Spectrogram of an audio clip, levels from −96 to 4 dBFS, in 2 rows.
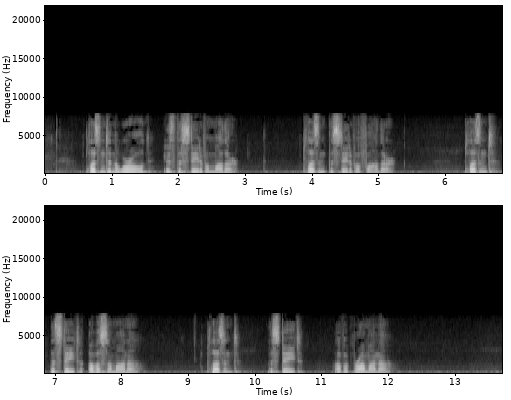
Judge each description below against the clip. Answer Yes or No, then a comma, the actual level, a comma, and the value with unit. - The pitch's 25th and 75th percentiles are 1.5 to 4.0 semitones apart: Yes, average, 3.3 semitones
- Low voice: Yes, low, 105 Hz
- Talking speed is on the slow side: Yes, slow, 125 wpm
